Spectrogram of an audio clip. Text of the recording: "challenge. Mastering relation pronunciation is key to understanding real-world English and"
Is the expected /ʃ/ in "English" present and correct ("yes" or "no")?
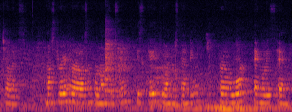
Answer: no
